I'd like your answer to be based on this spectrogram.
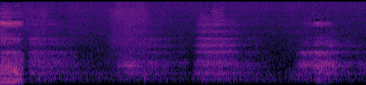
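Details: A woman snoring loudly: rough, harsh, snorting, animal-like breaths repeating about every two seconds.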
